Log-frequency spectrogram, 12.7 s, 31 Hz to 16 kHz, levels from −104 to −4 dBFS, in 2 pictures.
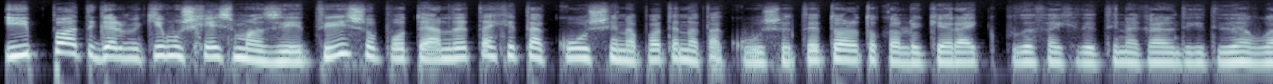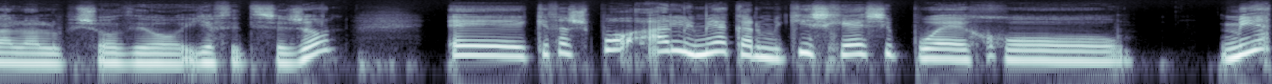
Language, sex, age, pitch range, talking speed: Greek, female, 20-39, 175-280 Hz, 235 wpm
